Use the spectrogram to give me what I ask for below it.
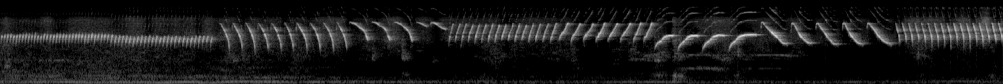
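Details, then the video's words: Russian canary song opening with a steady high buzzing tone, then rapid rolls of sharp descending notes, a dense fast trill and curved whistled syllables, closing on another buzzy high trill. "Russian Canary Singing !! Canary Bird Song"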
